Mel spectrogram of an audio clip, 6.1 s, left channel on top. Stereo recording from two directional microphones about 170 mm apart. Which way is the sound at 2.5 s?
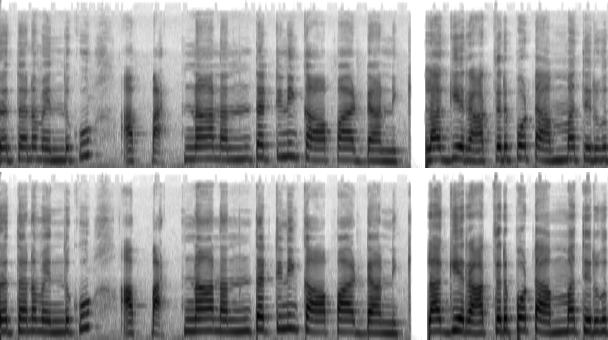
35° right (ahead or behind).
